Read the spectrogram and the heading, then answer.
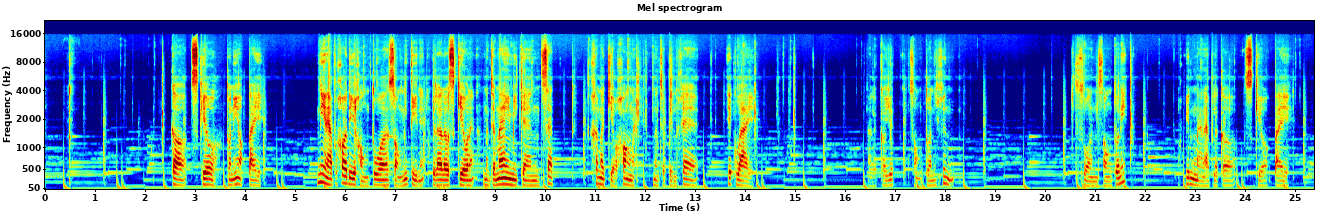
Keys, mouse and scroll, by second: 1.5 click, 1.5-2.1 shift+middle drag, 2.1 shift+click, 2.1-10.8 shift+middle drag, 2.9 s, 7.6 s, 10.8-25.1 drag, 11.8 ctrl+z, 12.5 s, 14.1 `, 15.2 a, 16.2 middle click, 16.2 right click, 16.6 shift+middle click, 16.6 shift+right click, 18.8 a, 20.6 right click, 21.4 shift+right click, 23.5 s, 25.1-25.3 middle drag, 25.2 a.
